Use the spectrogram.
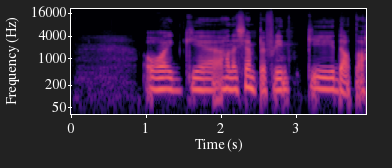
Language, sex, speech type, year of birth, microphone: Norwegian, female, spontaneous, 1984, Shure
